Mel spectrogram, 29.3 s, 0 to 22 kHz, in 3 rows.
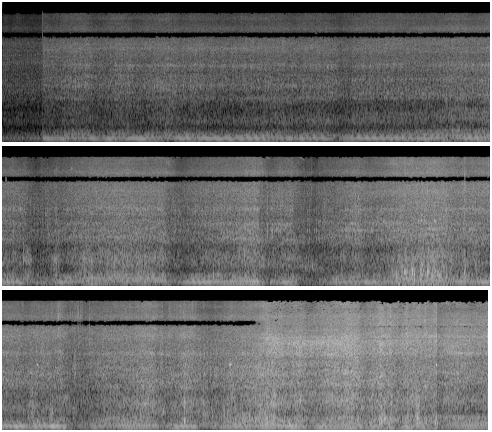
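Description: A 4WD's engine under load, revving up and easing off again and again as it crawls a rough off-road track. Bursts of louder rough noise come about 18 seconds in and over the last few seconds.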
